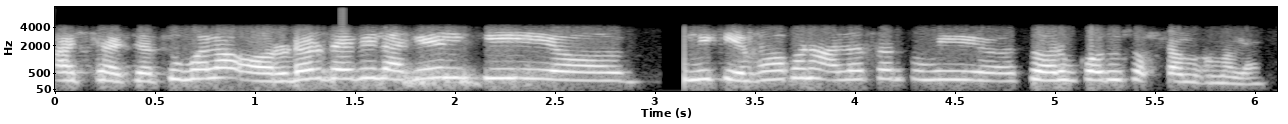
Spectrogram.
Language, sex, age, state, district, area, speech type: Marathi, female, 45-60, Maharashtra, Buldhana, urban, conversation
